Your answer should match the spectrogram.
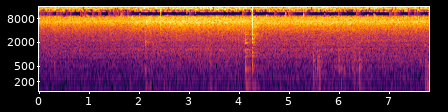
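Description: Organic baby spinach frying in a pan gives a steady, close, bright sizzle and hiss throughout, with a few soft stirring scrapes and taps in the middle.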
